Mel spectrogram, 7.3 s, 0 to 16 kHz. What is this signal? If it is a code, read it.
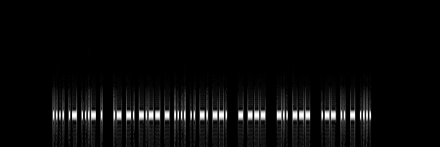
Morse code, heard as a keyed tone, about 44 wpm, 700 Hz. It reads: HAVE ANYTHING TO DO WITH
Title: Sets of 5 Words 45wpm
